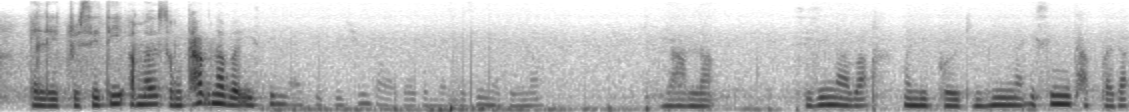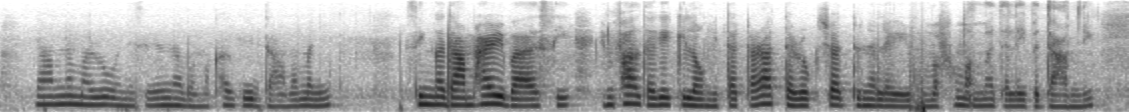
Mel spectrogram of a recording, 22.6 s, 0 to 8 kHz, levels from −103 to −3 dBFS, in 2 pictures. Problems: low volume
